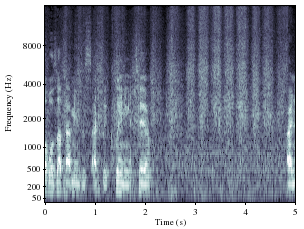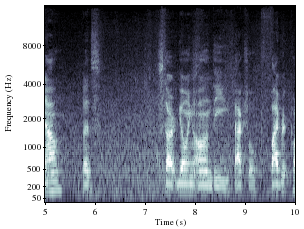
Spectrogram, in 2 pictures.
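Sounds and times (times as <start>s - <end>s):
brush scrubbing wet sneaker: 0.0s - 5.0s.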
